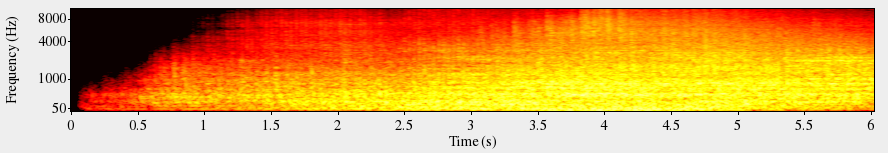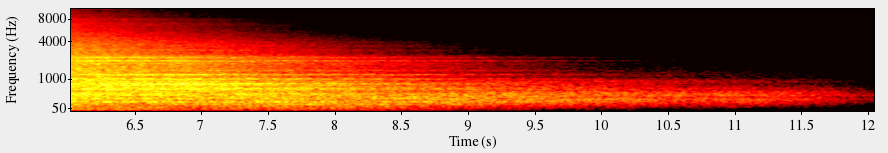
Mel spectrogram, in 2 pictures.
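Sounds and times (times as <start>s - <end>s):
pulsating whoosh: 0.8s - 9.2s.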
